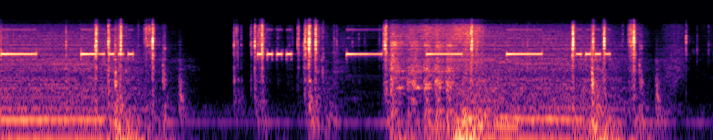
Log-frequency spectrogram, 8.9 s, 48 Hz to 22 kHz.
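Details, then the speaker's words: 2006 Honda Accord 2.4 four-cylinder after replacing the ignition switch electrical part, which had caused no-start: starter cranks briefly between chime beeps, then catches into a steady idle on each try. Normal cranking and start. "As you can see there, it starts without any problems and without failing even once."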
